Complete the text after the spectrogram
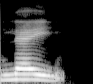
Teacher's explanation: یہاں پر ہمارے پاس یا ساکن ہے اور یا ساکن سے پہلے زبر ہے، یہ حروف لین میں آ جائے گا. یہ حرف لین ہے کیونکہ یا ساکن سے پہلے زبر ہو تو نرمی سے ادا کرتے ہیں. لی، لیل نہیں پڑھنا، لی.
